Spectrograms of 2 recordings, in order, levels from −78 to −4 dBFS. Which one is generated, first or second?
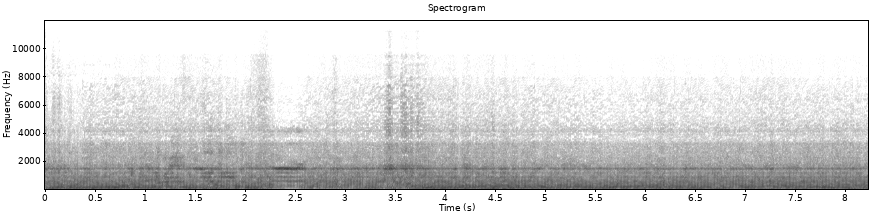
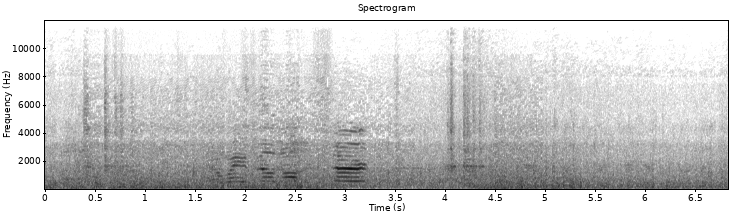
first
